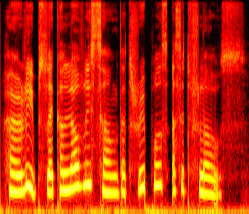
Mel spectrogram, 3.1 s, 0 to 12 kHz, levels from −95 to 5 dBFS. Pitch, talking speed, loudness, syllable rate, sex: 270 Hz, 210 wpm, -17 LUFS, 5.0 syllables/s, female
